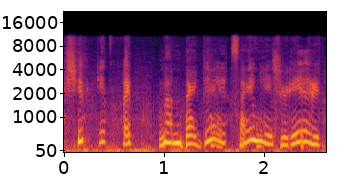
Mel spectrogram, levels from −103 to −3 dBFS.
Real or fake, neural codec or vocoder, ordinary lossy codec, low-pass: fake; codec, 24 kHz, 1.5 kbps, HILCodec; Opus, 64 kbps; 10.8 kHz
